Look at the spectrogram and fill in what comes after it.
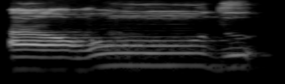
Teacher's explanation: Ketika u berarti ada wawu di sana ya, ada bunyi wawu. Berarti itu dibantu sama bibir.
